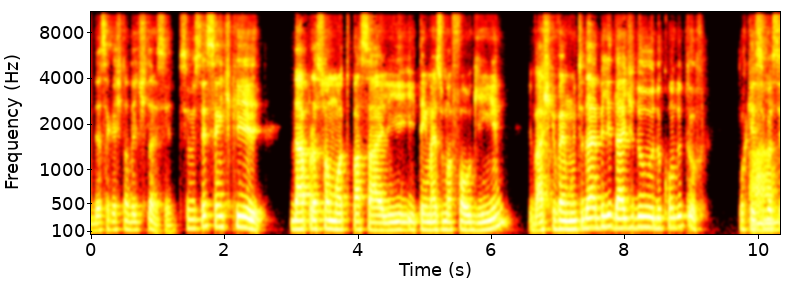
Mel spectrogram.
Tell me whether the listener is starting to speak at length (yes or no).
no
